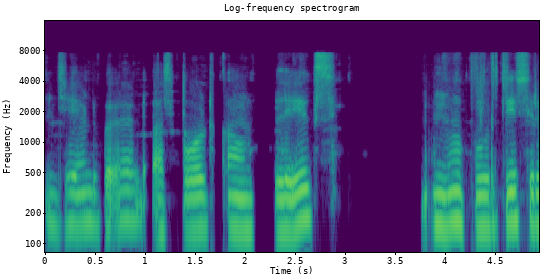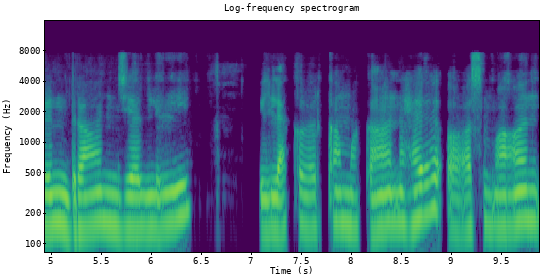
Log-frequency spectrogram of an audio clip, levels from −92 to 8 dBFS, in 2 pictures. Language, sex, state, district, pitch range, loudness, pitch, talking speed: Hindi, male, Bihar, Gaya, 145-160 Hz, -20 LUFS, 150 Hz, 65 wpm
